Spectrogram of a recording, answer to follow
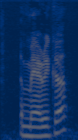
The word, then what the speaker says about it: America: go to certain part of the country they pronounce the same words differently for example if i have a word which is america if you go to north india especially punjab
